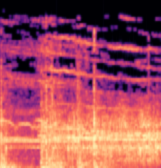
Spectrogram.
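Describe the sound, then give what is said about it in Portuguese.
Fireworks going off during New Year celebrations, a loud, dense booming rumble with a heavy thud at the start that eases slightly toward the end. “Fim de ano, época de festas. Para muitas pessoas, a queima de fogos é o momento mais esperado das comemorações.”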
